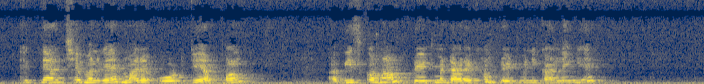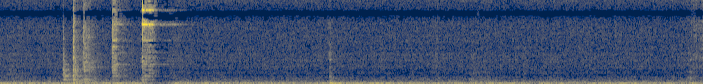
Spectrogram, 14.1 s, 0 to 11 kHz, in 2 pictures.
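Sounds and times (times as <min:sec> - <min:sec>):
metal utensils clinking on pan: 0:08.2 - 0:08.9.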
